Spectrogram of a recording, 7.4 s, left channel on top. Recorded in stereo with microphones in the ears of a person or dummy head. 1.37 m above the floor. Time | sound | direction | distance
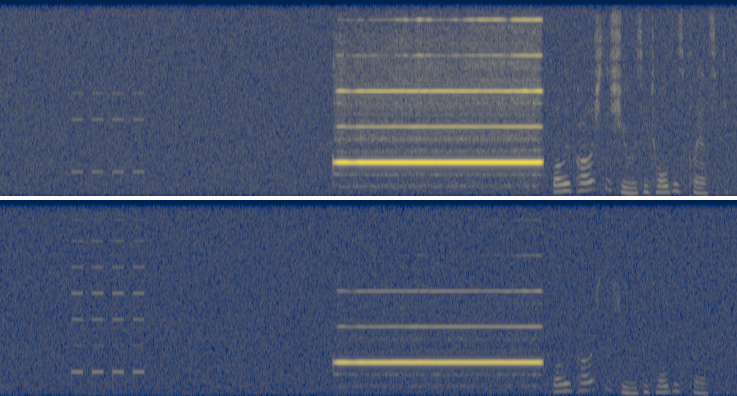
0.7 | an alarm clock | 55° right (ahead or behind) | ?
3.3 | a flute | 65° left (ahead or behind) | ?
5.5 | a woman speaking | 65° left (ahead or behind) | ?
